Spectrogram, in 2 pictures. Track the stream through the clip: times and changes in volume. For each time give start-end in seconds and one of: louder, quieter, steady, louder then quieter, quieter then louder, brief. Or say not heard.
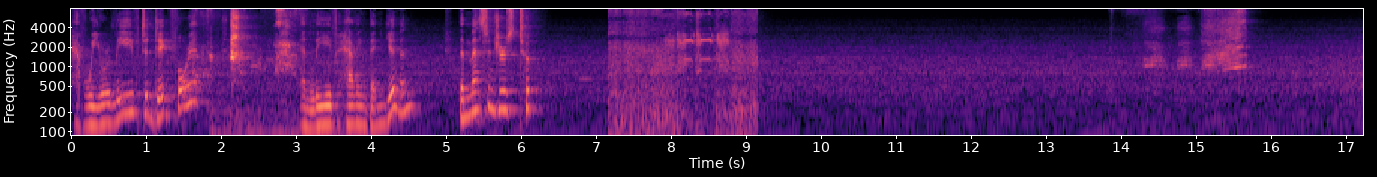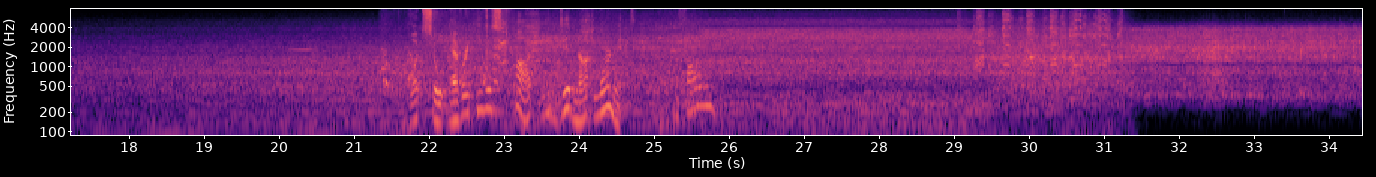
0.0-34.4 louder.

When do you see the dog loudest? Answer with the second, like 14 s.
2 s.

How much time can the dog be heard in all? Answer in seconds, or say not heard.
3 s.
